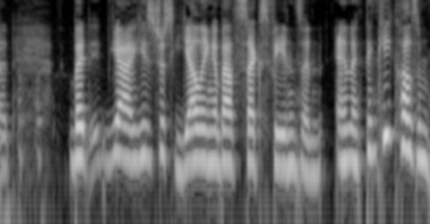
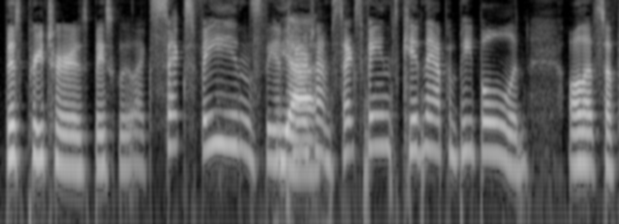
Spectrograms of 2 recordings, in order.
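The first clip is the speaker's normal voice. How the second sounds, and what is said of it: Put-on accent. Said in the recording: “That's not really what his voice sounds like. I don't know why I'm doing that accent”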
